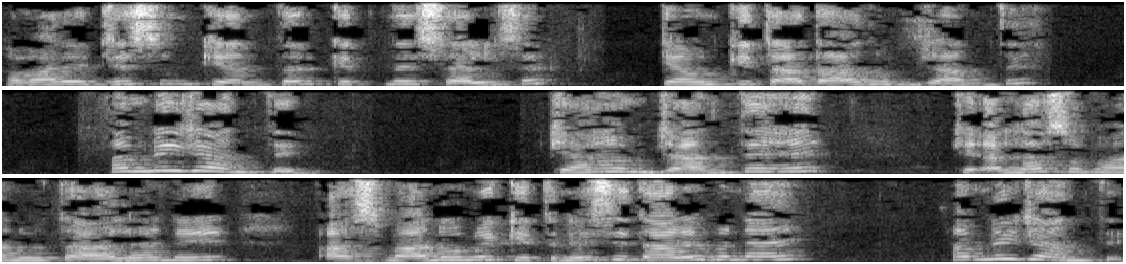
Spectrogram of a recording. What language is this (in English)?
Urdu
